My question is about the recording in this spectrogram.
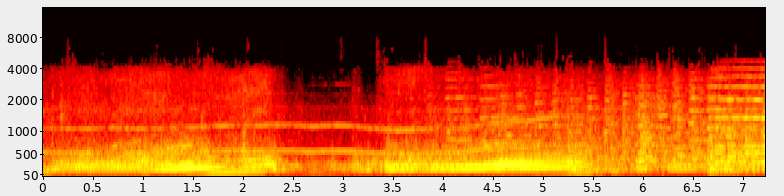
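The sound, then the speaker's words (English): A car engine revs up and accelerates loudly, its pitch climbing in two strong surges separated by a brief dip, with a steady whining tone running underneath. No voices. “There's a car nearby when the radio flash went out. Car right here.”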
